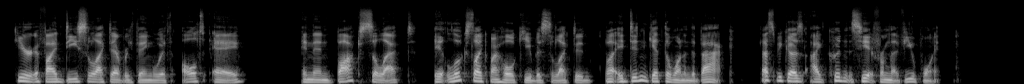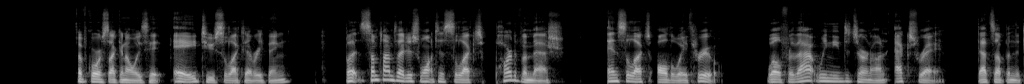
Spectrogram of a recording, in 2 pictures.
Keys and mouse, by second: 1.9 alt+a, 3.2 click, 5.9-7.2 middle drag, 7.7 click, 8.4 click, 9.4-10.5 middle drag, 11.8 a, 13.3 middle click, 14.8-15.9 drag.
